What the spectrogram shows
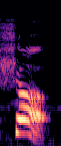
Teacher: तालभव्य श का उच्चारण तालु से होगा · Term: तालव्य श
